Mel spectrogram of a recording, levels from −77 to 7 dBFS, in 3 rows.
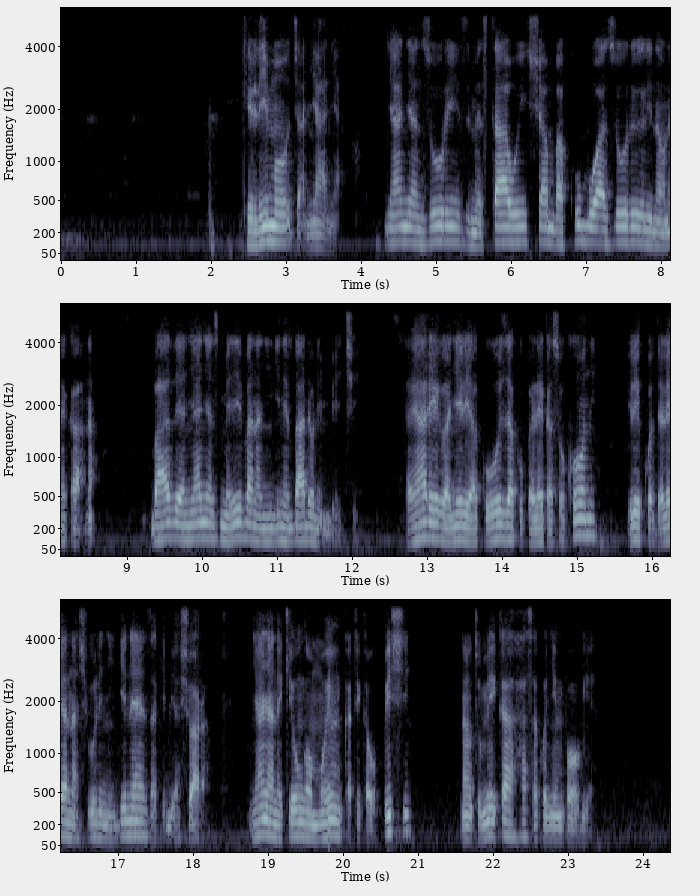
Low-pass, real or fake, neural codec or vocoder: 5.4 kHz; fake; codec, 16 kHz in and 24 kHz out, 1 kbps, XY-Tokenizer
